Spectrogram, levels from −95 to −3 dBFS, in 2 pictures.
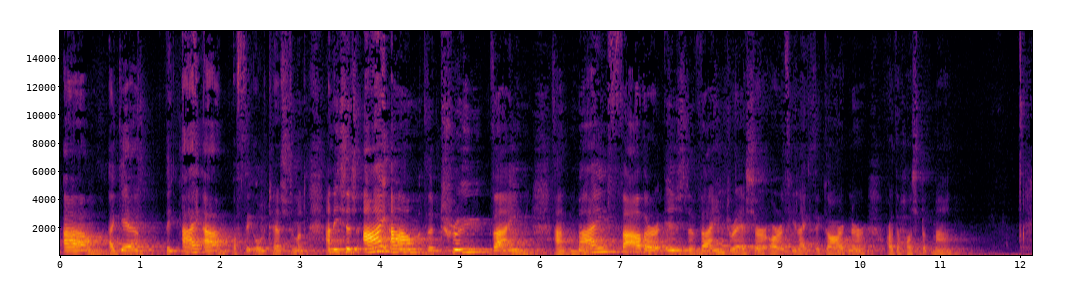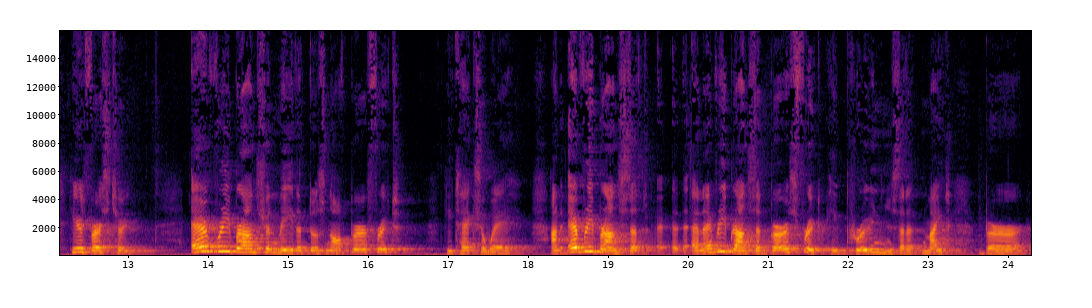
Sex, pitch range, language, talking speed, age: female, 180-215 Hz, English, 160 wpm, 60-79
